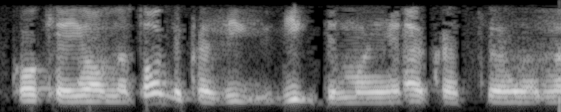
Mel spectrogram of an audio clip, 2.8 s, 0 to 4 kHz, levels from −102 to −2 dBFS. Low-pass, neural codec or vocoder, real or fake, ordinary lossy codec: 3.6 kHz; none; real; AAC, 16 kbps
